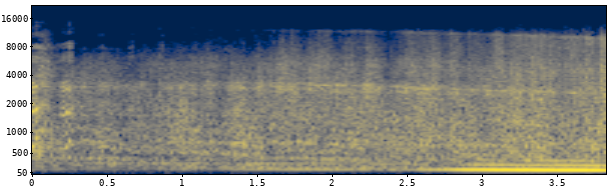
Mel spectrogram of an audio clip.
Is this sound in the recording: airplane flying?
yes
